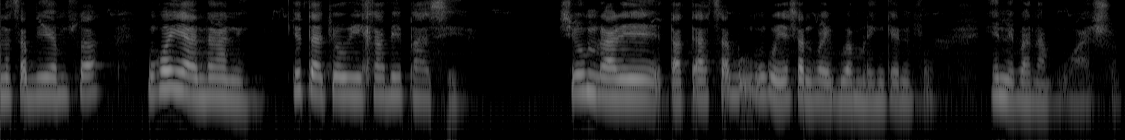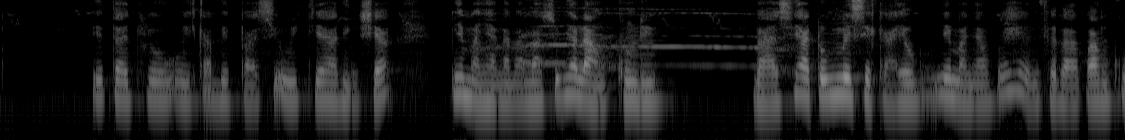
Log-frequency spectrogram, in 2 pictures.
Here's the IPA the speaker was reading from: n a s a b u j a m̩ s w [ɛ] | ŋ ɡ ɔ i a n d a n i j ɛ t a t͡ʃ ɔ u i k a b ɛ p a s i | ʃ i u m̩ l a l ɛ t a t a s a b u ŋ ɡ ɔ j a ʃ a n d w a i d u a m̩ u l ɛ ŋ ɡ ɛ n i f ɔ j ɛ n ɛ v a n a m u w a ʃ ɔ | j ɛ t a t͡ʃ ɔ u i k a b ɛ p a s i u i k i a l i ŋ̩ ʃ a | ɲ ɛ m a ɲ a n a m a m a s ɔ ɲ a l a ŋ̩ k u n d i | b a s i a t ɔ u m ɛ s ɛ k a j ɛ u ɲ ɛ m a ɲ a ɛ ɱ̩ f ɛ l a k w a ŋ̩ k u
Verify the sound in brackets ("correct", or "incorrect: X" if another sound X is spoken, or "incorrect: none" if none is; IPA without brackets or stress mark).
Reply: incorrect: a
